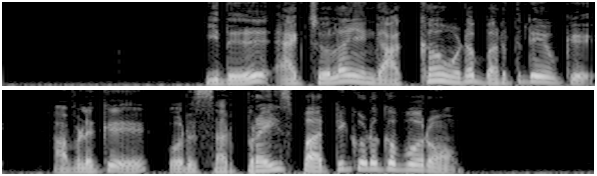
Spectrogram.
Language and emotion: Tamil, happy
